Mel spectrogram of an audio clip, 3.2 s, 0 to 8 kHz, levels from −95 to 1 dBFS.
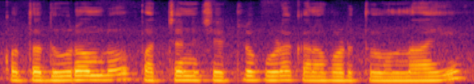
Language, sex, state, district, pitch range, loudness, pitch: Telugu, male, Telangana, Mahabubabad, 145-155 Hz, -15 LUFS, 150 Hz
